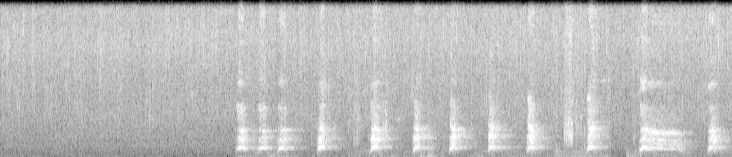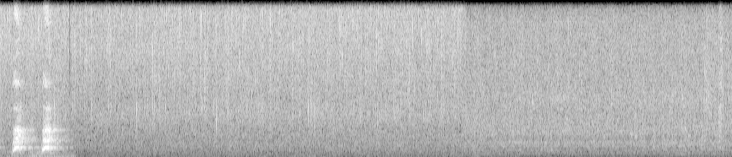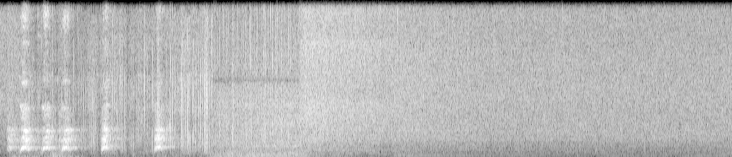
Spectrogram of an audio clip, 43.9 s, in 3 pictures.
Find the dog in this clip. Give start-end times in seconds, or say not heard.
4.7-16.1, 29.4-33.0.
